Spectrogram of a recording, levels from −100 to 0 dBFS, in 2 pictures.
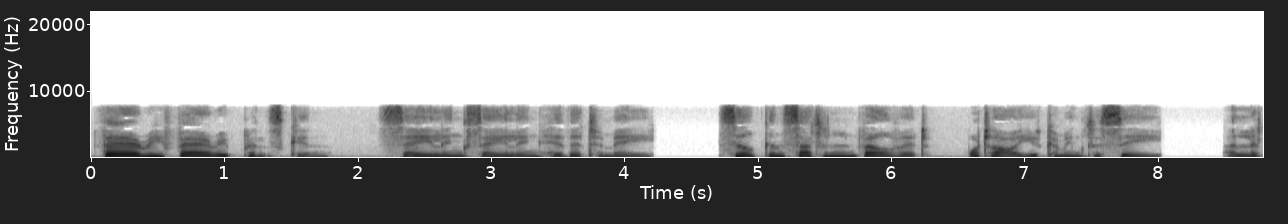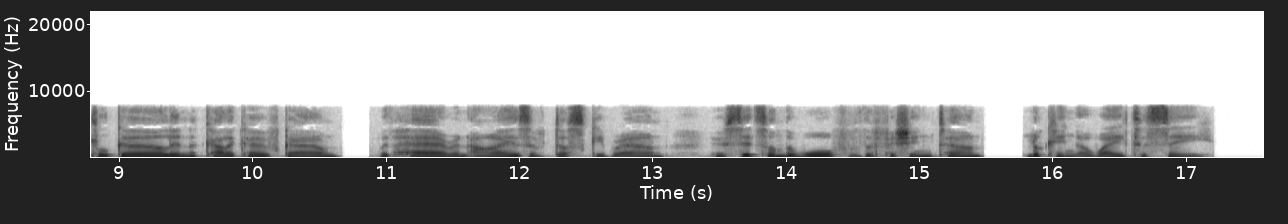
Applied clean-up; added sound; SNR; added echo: none; none; none; none.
